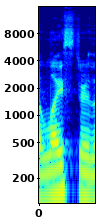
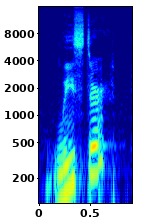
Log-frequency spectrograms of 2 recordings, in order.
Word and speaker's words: Leicester: In the UK, specifically Leicester, that's spelled Leicester. I believe you say it Leicester, though. Leicester? Could be Leicester, appears the bones of none other than King Richard III were found after being buried and lost for over 500 years.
